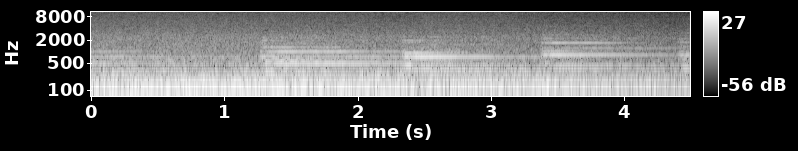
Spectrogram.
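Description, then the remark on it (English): Carillon bells in Claremont ring out three successive notes, each tone hanging and overlapping the next, heard over a steady wash of rain-like background noise. “The Carillion Bells are no longer heard by large crowds of visitors, but they are still heard by the community of Claremont”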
